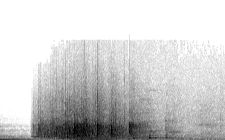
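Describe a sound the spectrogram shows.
An audience applauds loudly in a large hall, then fades.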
